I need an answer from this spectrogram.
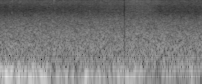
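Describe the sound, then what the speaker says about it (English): Surf rolls onto a beach where someone is wading out to fish, a steady, broad wash of breaking waves with no voices over it. "Look at them waves coming in now, I ain't wading out anymore."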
